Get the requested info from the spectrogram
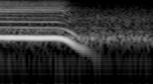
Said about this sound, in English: Oh, clap your hands and give the Lord a shout offering.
